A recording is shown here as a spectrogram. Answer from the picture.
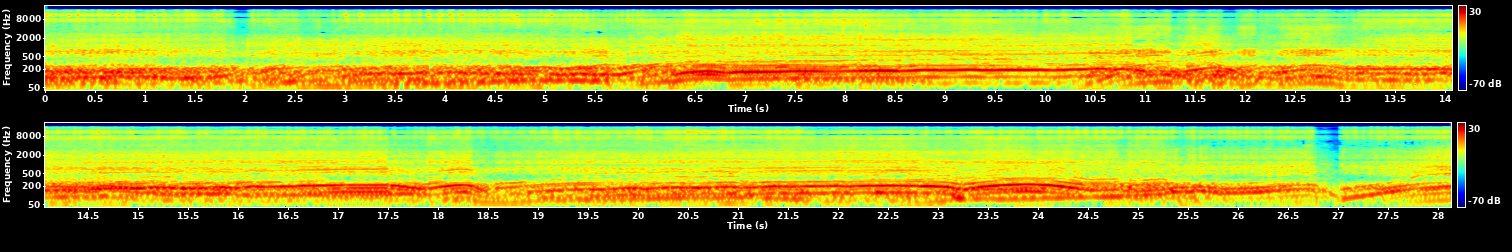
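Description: Demolition derby car engines revving hard again and again, the pitch climbing and dropping several times as the cars push against each other.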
